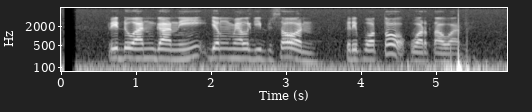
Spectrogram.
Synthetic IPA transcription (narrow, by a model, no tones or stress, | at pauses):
riduanɡanid͡ʒɨŋmɛlɡibsɔnkəɾipɔt̪ɔkuwart̪awan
